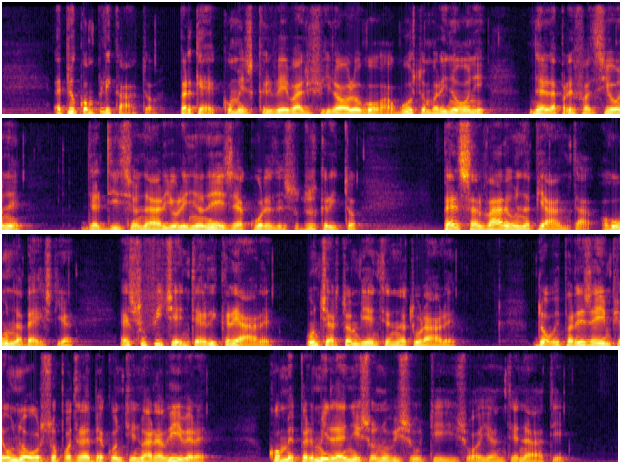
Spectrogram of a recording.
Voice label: legnano dialetto

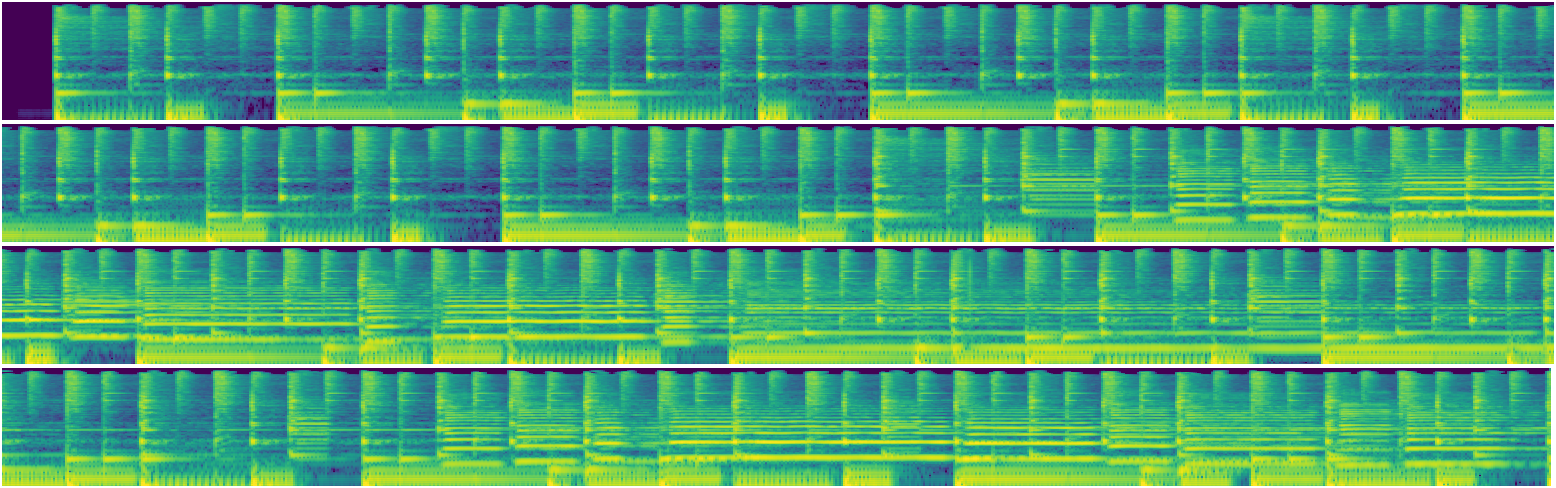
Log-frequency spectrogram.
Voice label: dialetto

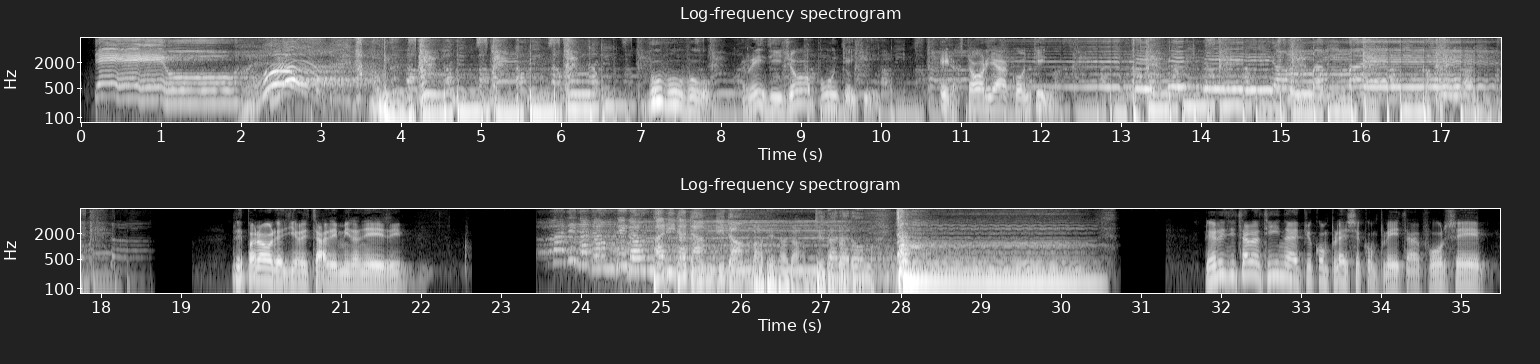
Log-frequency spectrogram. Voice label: dialetto milanese

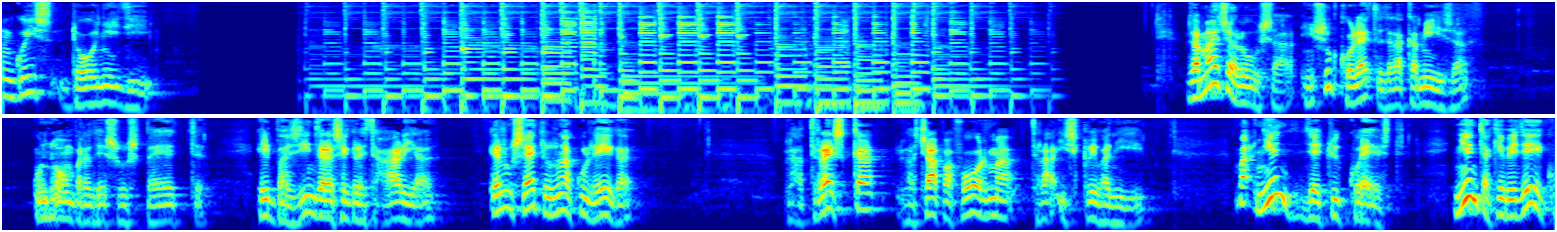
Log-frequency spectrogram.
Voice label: racconti dialetto

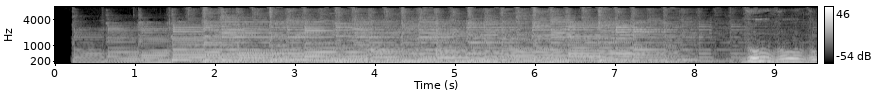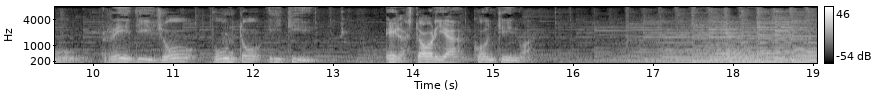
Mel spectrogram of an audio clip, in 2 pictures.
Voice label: storiella dialetto

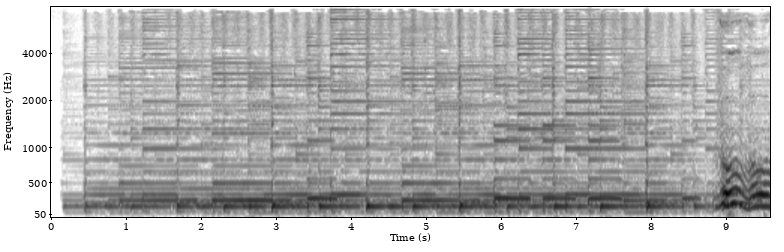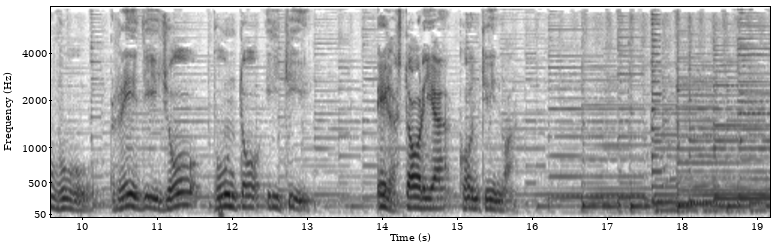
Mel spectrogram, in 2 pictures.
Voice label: santi dialetto

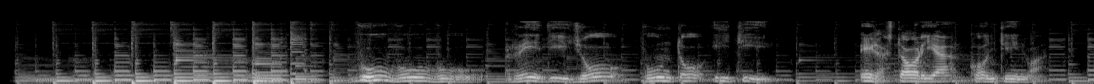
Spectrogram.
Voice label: racconti Legnano dialetto

